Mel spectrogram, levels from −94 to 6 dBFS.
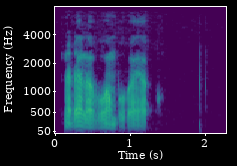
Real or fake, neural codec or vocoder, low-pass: real; none; 7.2 kHz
